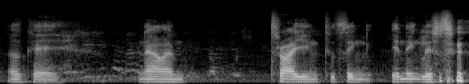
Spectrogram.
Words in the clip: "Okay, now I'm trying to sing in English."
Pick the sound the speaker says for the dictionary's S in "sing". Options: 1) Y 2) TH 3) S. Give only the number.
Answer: 2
